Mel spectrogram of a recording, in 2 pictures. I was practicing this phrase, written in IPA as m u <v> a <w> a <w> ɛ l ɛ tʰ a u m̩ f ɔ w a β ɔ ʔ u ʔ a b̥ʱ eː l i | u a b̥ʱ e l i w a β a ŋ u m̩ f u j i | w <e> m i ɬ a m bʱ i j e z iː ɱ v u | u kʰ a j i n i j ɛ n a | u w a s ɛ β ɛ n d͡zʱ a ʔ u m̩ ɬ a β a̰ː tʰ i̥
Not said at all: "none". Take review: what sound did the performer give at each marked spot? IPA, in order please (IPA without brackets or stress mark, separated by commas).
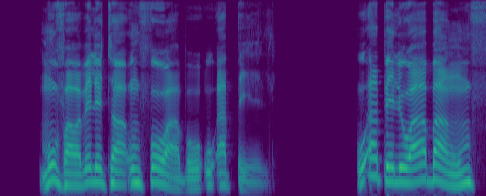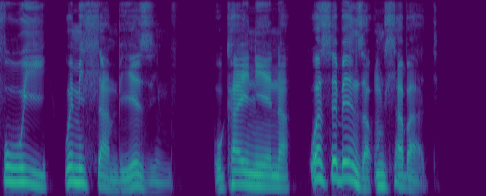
v, w, β, e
